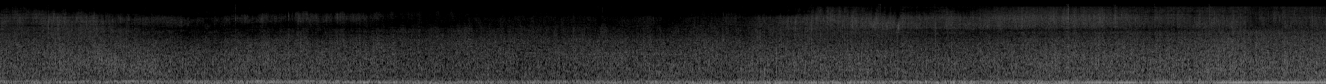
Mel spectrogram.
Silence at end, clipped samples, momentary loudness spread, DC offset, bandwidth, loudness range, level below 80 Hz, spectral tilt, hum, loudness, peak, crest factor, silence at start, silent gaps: 0 s; under 0.1%; 6 LU; under 0.1%; 16 kHz; 5 LU; -48 dBFS; -3.5 dB/octave; none; -38 LUFS; -16 dBFS; 22 dB; 0 s; none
